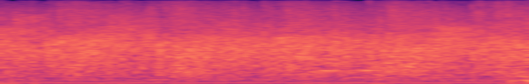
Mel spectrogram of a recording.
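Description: A crowd at a motocross event applauds in a dense, continuous wash of clapping and cheering, with talk blended in underneath.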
